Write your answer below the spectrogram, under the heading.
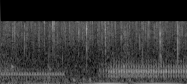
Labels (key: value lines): label: biophony, croak
recorder: SoundTrap 500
